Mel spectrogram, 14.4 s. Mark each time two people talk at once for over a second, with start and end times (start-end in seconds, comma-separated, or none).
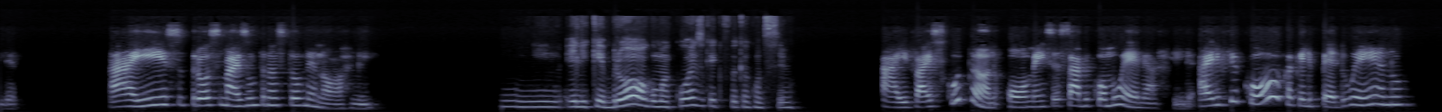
none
